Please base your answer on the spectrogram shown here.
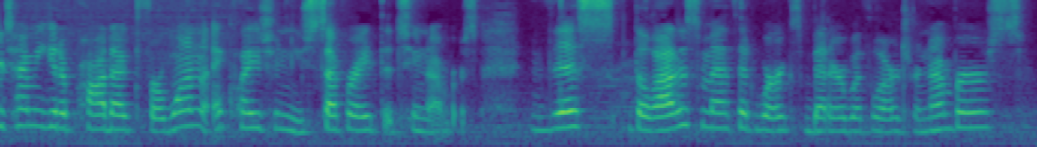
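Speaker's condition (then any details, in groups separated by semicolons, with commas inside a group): No condition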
